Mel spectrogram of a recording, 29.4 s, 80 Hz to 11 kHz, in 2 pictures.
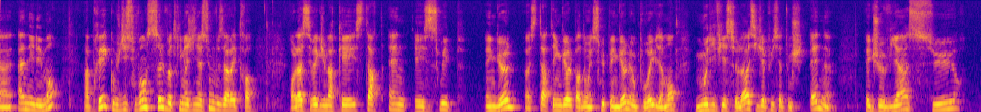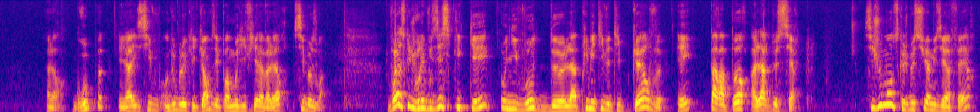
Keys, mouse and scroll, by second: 11.9 n, 18.6 click.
